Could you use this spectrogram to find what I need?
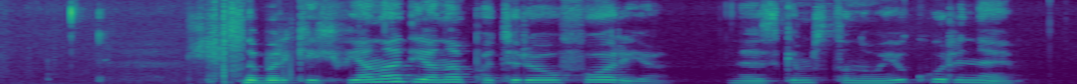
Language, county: Lithuanian, Marijampolė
